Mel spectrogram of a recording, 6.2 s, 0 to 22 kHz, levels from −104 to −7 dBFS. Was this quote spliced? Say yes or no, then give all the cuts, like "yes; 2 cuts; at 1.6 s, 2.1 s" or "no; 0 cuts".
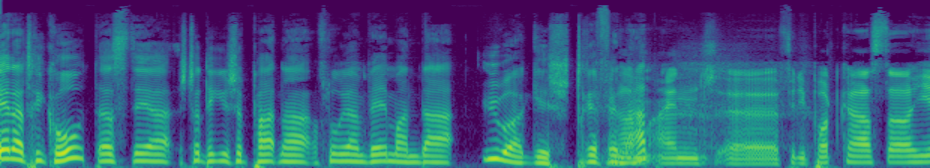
no; 0 cuts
